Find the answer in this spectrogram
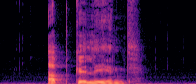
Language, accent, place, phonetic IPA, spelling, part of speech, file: German, Germany, Berlin, [ˈapɡəˌleːnt], abgelehnt, adjective / verb, De-abgelehnt.ogg
- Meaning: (verb) past participle of ablehnen; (adjective) 1. rejected, declined 2. opposed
